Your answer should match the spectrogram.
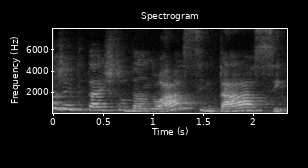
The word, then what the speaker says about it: sintaxe: Um deles é a morfologia e o outro é a sintaxe. É assim que se pronuncia mesmo, viu? Sintaxe. Não é sintaxe, não.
